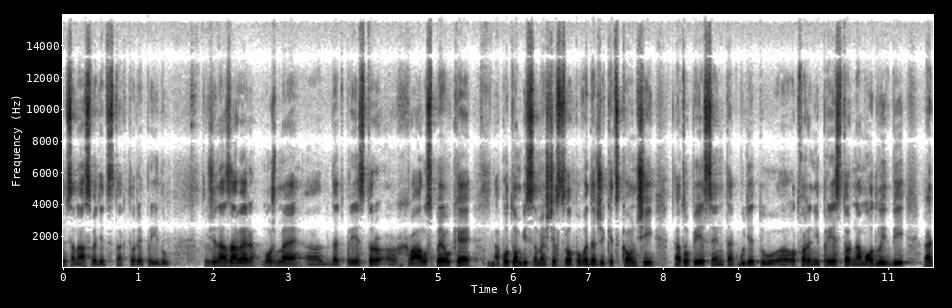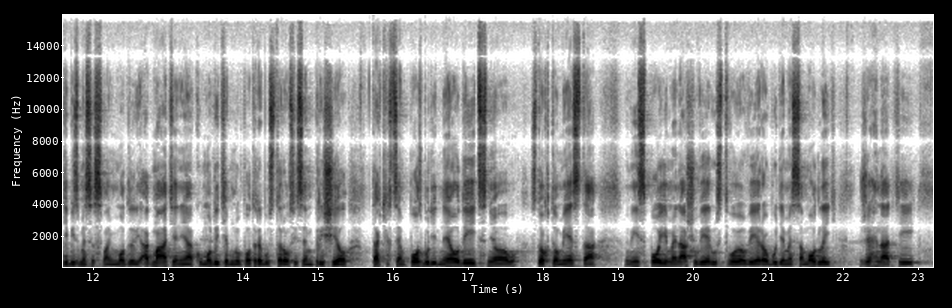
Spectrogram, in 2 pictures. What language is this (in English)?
Slovak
